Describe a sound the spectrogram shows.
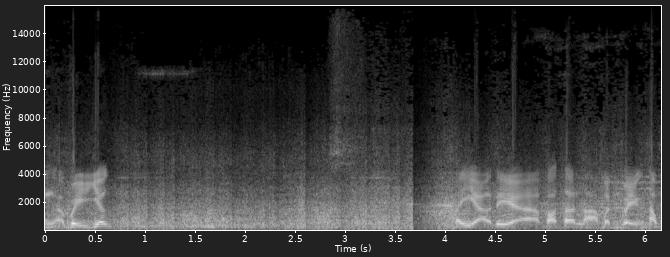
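A bus rumbles past.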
